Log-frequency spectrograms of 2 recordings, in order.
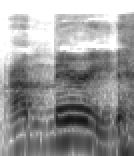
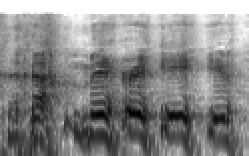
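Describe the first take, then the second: First: Said in the usual way. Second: Drawn out slowly through a laugh. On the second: Real, not acted. Joking to viewers about marriage, laughing.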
